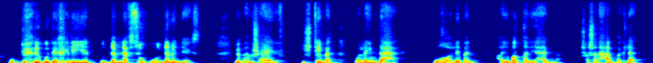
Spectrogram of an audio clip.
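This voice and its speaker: Slightly rough and darkish in tone, this mid-range male voice carries an Egyptian Arabic accent. As host of a motivational talk on psychology, he keeps things colloquial and punchy, dropping in bits of street slang.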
